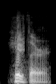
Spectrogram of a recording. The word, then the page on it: hither: American English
